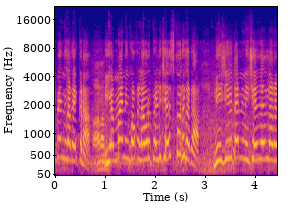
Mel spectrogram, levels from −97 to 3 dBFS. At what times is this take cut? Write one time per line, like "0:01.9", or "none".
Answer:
none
